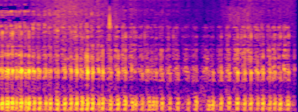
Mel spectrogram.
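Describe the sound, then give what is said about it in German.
A person makes a steady, rumbling purr with their voice, imitating a cat, in a fast rhythmic pulse that continues fairly loud for a couple of seconds. “Ich höre mich an wie meine Katze.”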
